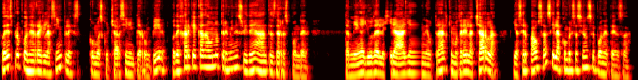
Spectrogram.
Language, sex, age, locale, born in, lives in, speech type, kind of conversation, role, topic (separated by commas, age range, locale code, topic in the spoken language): Spanish, male, 25-29, es-EC, Ecuador, Spain, read, expert-assistant, expert, ¿De qué manera poco convencional podríamos abordar los conflictos familiares para evitar los mismos malentendidos de siempre?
